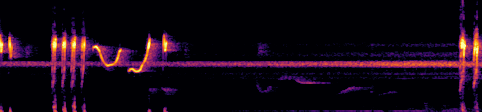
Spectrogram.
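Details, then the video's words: Sunbird in vigorous voice, meant as a lure: rapid high chirps followed by a sliding, looping whistle, a quiet gap, then more sharp chirps at the end, a steady high whine beneath throughout. "suara burung kolibri gacor untuk pancingan bunyi kolibri bahan"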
